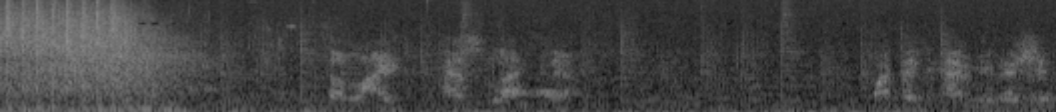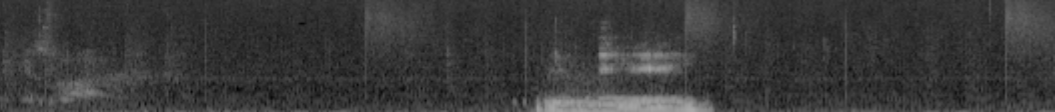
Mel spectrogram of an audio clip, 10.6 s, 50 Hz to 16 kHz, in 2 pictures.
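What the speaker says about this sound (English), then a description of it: "Did I just shoot the big guy or did he disappear?" Gunfire from the video game XCOM 2 comes as one loud, dense burst near the end, after a stretch of quiet low voices and faint game ambience.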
